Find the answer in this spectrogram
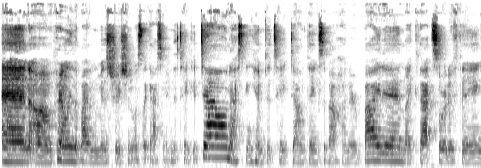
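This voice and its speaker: Audible room echo hangs around this woman's voice. Her pitch sits very deep and low. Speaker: commentary vlogger. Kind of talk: casual commentary vlog. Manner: hesitant, many fillers.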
